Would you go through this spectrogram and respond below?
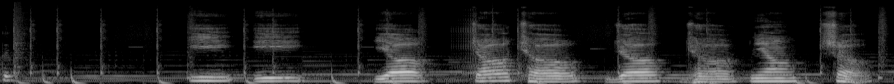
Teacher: तालु स्थानीय वर्ण, इसका सूत्र है इचु यशानाम तालु। अर्थात ई, य, च, छ, ज, झ, ञ, श तालु की सहायता से बोले जाते हैं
